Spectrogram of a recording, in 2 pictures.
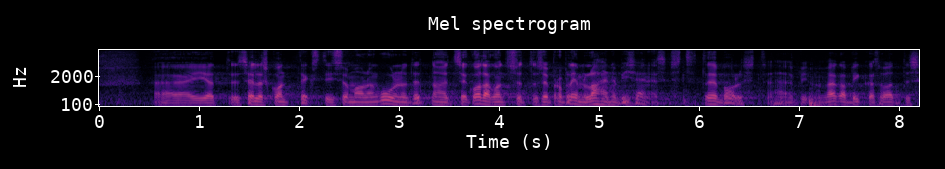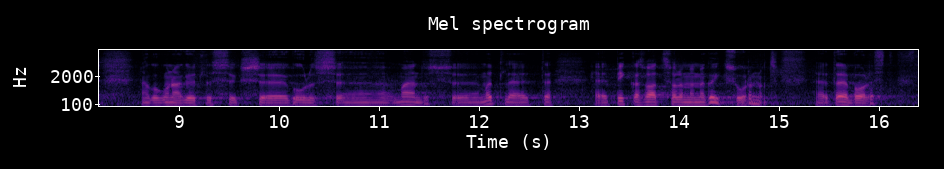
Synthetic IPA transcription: jɑse̞lːe̞sko̞nt̪ːe̞kst̪ismɑo̞le̞nkuːlnud̪̥e̞t̪ːˑno̞he̞t̪ːˑse̞ko̞d̪̥ɑko̞nt̪sset̪ːˑosepro̞ble̞ːmlɑɦe̞ne̞bise̞enḛse̥st̪t̪ːɤ̞e̞po̞ːle̞st̪pvæɡ̥ɑpikːˑɑsvɑːt̪ːˑe̞snɑɡ̥ukunɑɡ̥iyt̪ˑlesykskuːlus | mɑjɑnd̪̥usmɤt̪ˑle̞et̪ːˑ | ḛt̪̚ːˑpikːˑɑsvɑːt̪ːˑe̞so̞le̞me̞me̞kɤjkːˑsurnud̪̥ | t̪ɤ̞e̞po̞ːle̞st̪

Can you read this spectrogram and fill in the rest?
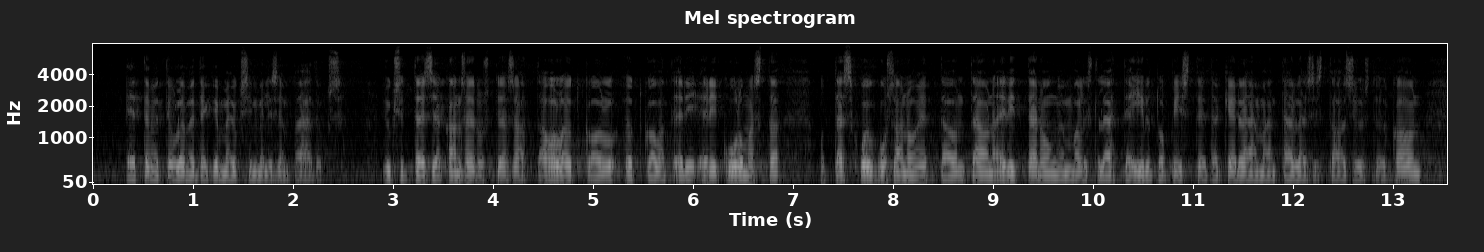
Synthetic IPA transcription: et̪ːæmet̪ulemːet̪ekemːæyksimːielːisempæːt̪økse̥n | yksit̪ːæisiækɑnsɑedust̪ɑjɑsɑːt̪ːɑːolːɑjot̪kɑoljot̪kɑoʋɑt̪ḛriʔerikulmɑst̪ɑ | mut̪t̪æskoikusɑnoiet̪ːæont̪æːonerit̪ːæinoŋːemːɑlːist̪læht̪eæirt̪opist̪eit̪ækeræːmæːnt̪ælːæsist̪ɑɑsioist̪ɑjokɑon

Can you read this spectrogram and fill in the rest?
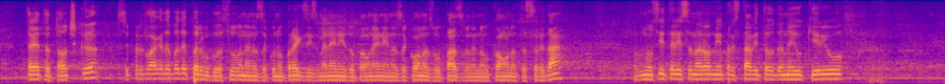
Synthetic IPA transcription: t̪ɾɛt̪ət̪ɔt͡ʃkə | sɛpɾɛd̪lˠaɡəd̪ɐbɤd̪ɛpɤɾvoɡlˠɐsuvɐnɛnɐzɐkonopɾoɛk̚t̪zəizmɛnɛniɛd̪opɐlˠnɛniɛnɐzɐkɔnəzɐopazvɐnɛnɐokɔlˠnət̪əsɾɛd̪a | vnosit̪ɛlisɐnɐɾɔd̪nijəpɾɛt̪st̪avit̪ɛlˠd̪ɐnɐikʲiɾilˠof

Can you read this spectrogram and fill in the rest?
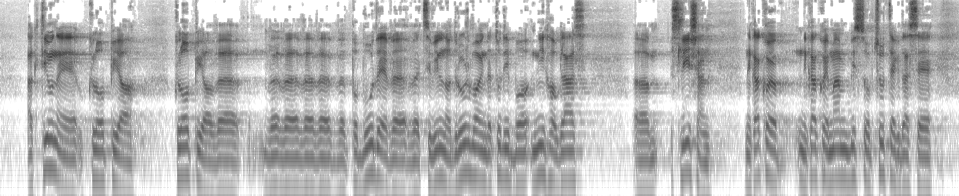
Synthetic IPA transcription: akt̪iwnɛjɛukloːpijɔkloːpiɔʋəʋəʋəʋəʋəʋəpɔbuːd̪ɛʋəʋəsiʋilnɔd̪ɾuːʒbɔind̪at̪uːd̪ibonixɔwɡlas | ə | sliʃanː | ɛkakɔnɛkaːkɔimambiːst̪ʋuɔpt͡ʃuːt̪ɛɡd̪asɛ

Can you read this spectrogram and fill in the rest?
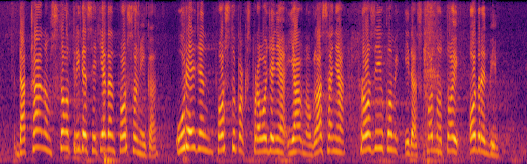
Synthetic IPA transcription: d̪at͡ʃlaːno̞mst̪o̞ːt̪ɾiːd̪e̞set̪jed̪anpo̞slonika | uɾeːd͡ʑe̞npo̞st̪upakspɾo̞ʋo̞d͡ʑe̞ɲajaːʋnoɡɡlˠasaːɲa | pɾo̞ziːʋko̞mid̪asxo̞d̪not̪o̞ːj | o̞d̪ɾed̪̚bi

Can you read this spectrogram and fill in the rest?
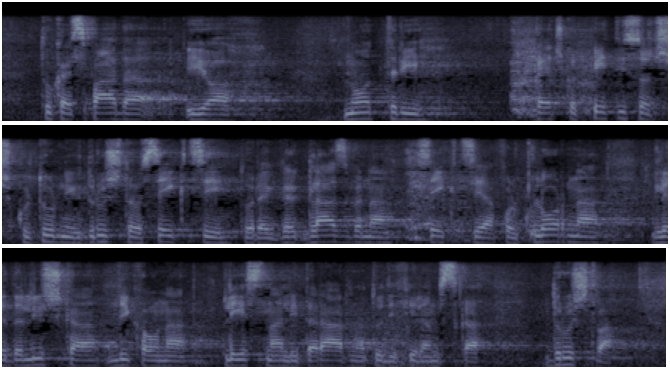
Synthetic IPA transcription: t̪ukajspaːd̪ajɔ | noːt̪ɾi | ʋɛt͡ʃkɔt̪peːt̪ːisɔt͡ʃkult̪uːɾniɣd̪ɾuːʃt̪ɛwsekt̪sit̪oːɾɛjɡlaːzbɛnasekt̪sijafɔlkloːɾna | ɡlɛd̪aliʃkalikʰɔwnaplesnalit̪ɛɾaːɾnat̪uːd̪ifilmska | d̪ɾuːʃt̪ʋa

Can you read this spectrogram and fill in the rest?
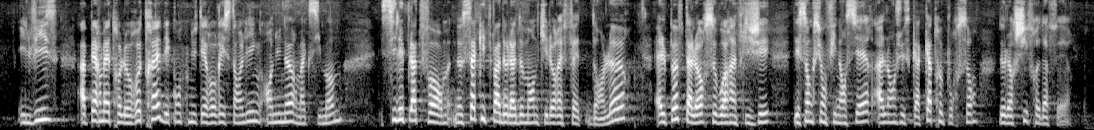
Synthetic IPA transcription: ilviza̰pɛʁmɛt̪χələʁət̪χɛd̪ekɔ̃t̪nyt̪eʁɔʁist̪ɑ̃liɲɑ̰̃nynœʁmaksimɔm | sileplat̪fɔʁmnəsakʲit̪pad̪əlad̪əmɑ̃d̪kʲilɔʁɛfɛt̪̚d̪ɑ̃lœːʁ | ɛlpœvt̪alɔʁsəvwaʁɛ̃fliʒed̪̥esɑ̃ksjɔ̃finɑ̃sjɛʁa̰lɑ̃ʒyskakat̪χəpuʁsɑ̃d̪əlœʁʃifχəd̪afɛ̰ːʁ

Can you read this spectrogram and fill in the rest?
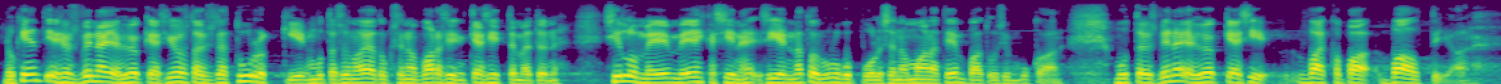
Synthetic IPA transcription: nokent̪iæsjosʋenæjæhyøkːæːsijost̪ɑhyst̪ɑt̪urkːiːnmut̪ːɑseonɑjɑt̪uksenɑʋɑrsiŋkæsit̪ːæmæt̪ønsilːommeemːeehkæsiːnesiːhennɑt̪onulkopuolisenɑmɑːnɑt̪empɑːˑt̪uisimmukɑ̰ːnmut̪ːɑjosʋenæjæhyøkːæːsiʋɑikːɑpɑbɑlt̪ːḭɑ̰ːn

